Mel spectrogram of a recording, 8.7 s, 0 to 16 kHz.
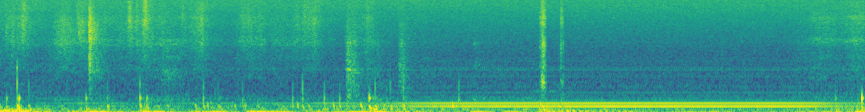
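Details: Thin 5 cm, 40 cm round LED ceiling light: after a few handling clicks, a steady low buzz settles in at one pitch; the light emits an annoying buzzing noise, cause unknown.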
